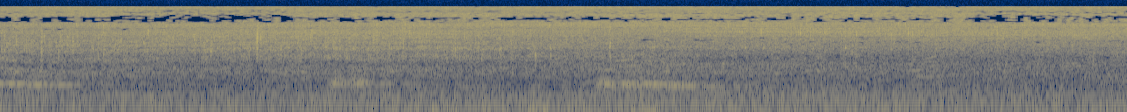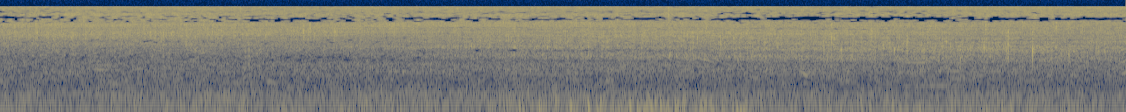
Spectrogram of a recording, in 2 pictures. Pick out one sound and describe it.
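A fountain splashes steadily into water.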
